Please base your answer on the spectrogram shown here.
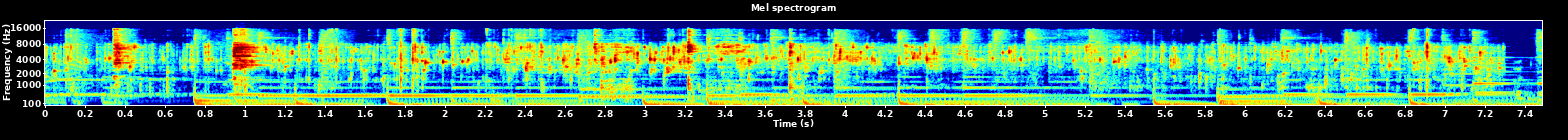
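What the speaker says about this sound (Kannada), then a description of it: "ಸಾಸಿವೆ ಹಾಕ್ತಾ ಇದ್ದೀನಿ." Mustard seeds sputtering in hot oil and ghee for South Indian khara pongal, a busy crackle of sharp pops and spits over a continuous sizzle, close and lively throughout.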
